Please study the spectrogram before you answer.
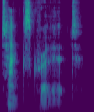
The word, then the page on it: tax credit: British English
